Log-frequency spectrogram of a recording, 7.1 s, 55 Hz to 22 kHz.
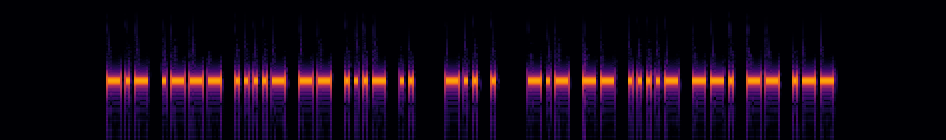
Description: Morse code, heard as a keyed tone, about 36 wpm, 700 Hz. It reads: KJ4MVI DE KM4GMW
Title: USA Callsign DE Callsign - 6 Characters - 35wpm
